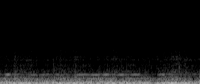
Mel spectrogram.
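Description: Steady low background rumble with a faint, even hum: room or recording noise with no distinct event.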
